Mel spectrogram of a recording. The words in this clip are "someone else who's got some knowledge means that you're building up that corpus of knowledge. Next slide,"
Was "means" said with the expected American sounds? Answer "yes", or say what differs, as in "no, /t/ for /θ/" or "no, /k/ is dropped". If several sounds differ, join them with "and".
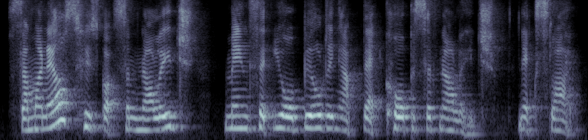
yes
